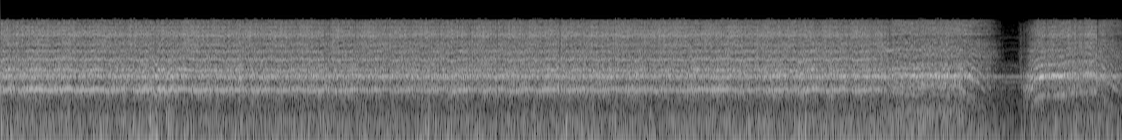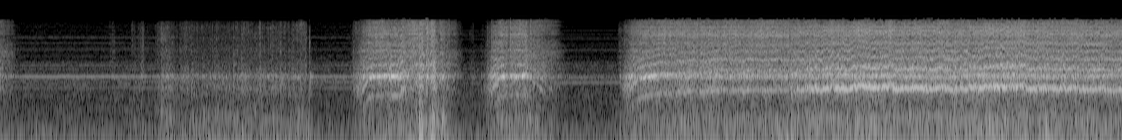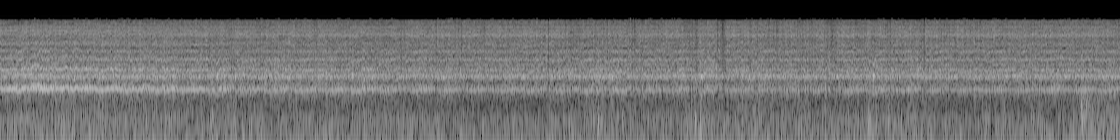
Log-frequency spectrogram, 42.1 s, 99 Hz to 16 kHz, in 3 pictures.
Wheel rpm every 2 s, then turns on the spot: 160, 160, 160, 160, 160, 160, 80, 20, 10, 40, 40, 110, 160, 160, 160, 160, 160, 160, 160, 160, 160.
16-18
